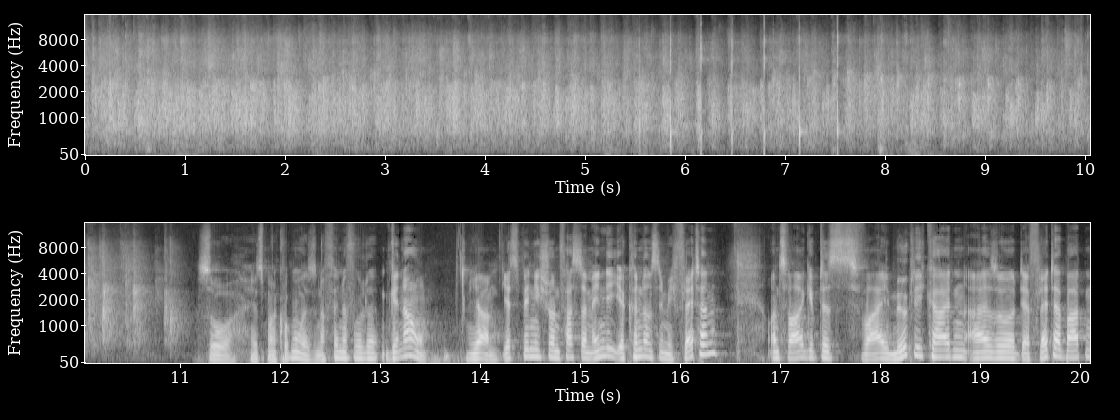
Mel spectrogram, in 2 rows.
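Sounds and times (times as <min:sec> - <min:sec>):
room full of people applauding: 0:00.0 - 0:11.1
speech: 0:11.3 - 0:20.0.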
